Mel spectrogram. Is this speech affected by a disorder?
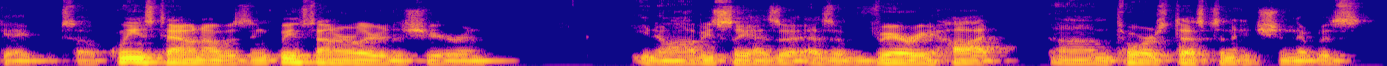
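No.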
